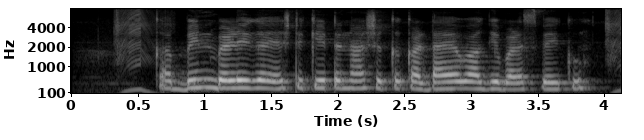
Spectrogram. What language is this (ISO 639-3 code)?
kan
